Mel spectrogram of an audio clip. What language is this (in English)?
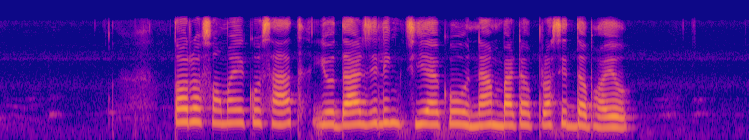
Nepali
